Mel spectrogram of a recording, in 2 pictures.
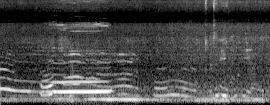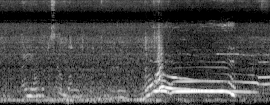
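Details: A dog howling along with another dog: long drawn, wavering howls, a steady one near the start and a second that rises, then holds and falls near the end, with a low droning tone beneath and a quieter stretch between.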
